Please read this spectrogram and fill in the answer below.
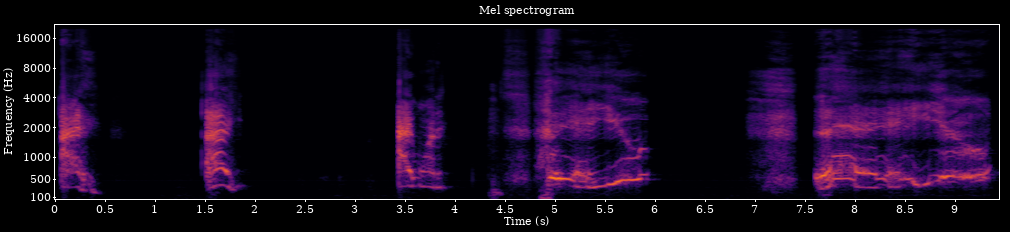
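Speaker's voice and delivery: high, crying shriek of pure hate; possessed screaming hatred. Retold or imitated. Programmed person turning on you, shrieking and crying. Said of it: "I'm trying to do an accurate impression".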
